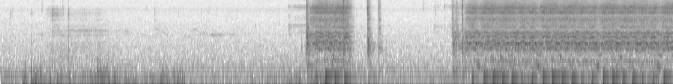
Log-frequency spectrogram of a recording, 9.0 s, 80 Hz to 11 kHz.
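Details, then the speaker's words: Scimitar GTE unrun for about 25 years, three cylinders low on compression: short bursts of cranking and a steady churning crank that never catches; no spark at all. "Unfortunately she wasn't having any of it, she wouldn't even spark once."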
